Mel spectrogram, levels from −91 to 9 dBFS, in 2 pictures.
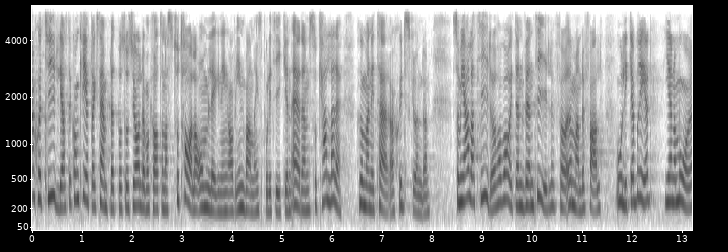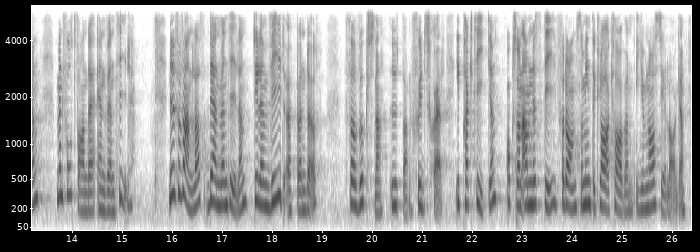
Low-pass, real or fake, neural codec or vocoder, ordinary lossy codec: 5.4 kHz; real; none; none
